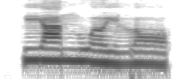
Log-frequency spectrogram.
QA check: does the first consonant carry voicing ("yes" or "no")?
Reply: yes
